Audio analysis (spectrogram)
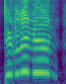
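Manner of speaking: high, loud doodly-doo; mock cartoon sound; imitated jingle. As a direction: sing out a silly falling-out-the-window ditty. Sings an imagined cartoon sound.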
